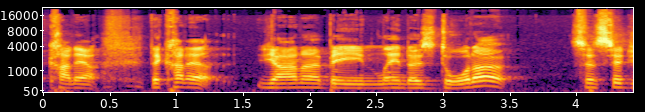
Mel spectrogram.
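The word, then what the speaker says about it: Jannah: character arc and a development for lando and jana or jaina or whatever her name is yeah it's it's it's jenna but i think it's pronunciation yeah i think that this movie as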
